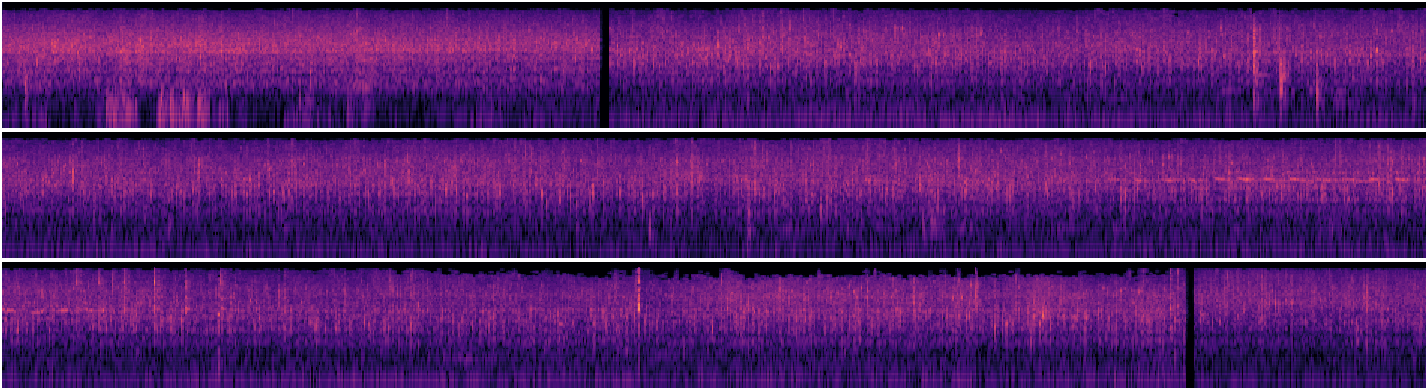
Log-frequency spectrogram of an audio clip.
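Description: Chicken wings frying in hot oil in a pan: a steady sizzle, with a few sharp clicks of the metal spatula against the pan.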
